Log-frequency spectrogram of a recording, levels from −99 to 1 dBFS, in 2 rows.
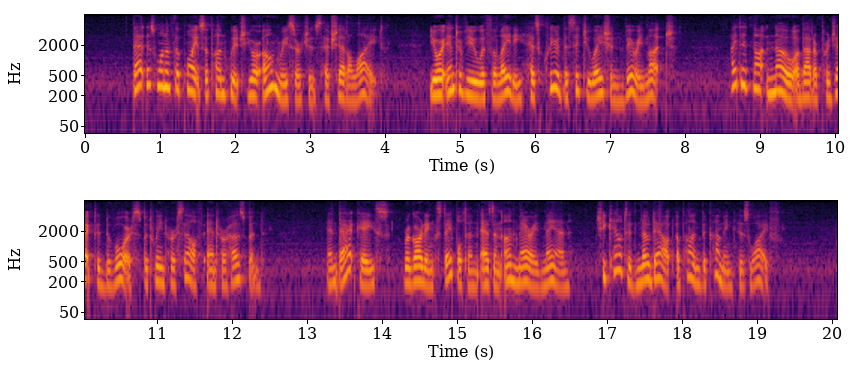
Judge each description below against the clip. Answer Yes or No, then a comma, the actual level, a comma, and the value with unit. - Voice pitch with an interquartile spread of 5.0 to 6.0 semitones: Yes, wide, 5.4 semitones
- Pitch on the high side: Yes, high, 195 Hz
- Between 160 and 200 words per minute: Yes, average, 165 wpm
